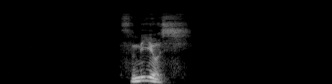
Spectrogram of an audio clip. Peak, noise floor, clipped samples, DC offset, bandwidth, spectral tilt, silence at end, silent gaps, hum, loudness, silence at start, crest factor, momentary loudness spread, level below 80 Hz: -8 dBFS; -82 dBFS; under 0.1%; under 0.1%; 11.5 kHz; -5.5 dB/octave; 1.45 s; none; none; -23 LUFS; 1.2 s; 22 dB; 24 LU; -66 dBFS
